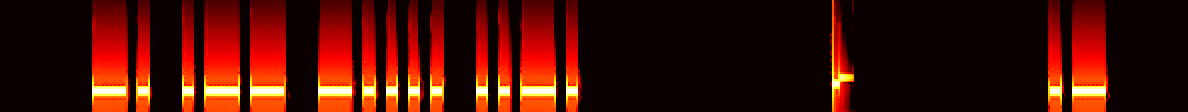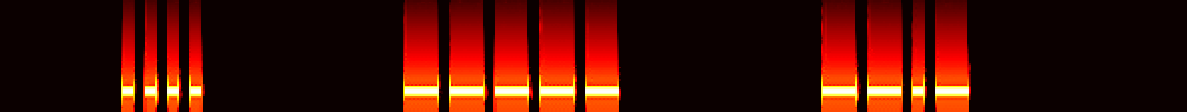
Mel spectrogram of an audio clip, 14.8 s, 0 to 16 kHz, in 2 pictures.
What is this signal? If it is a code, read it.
Morse code, heard as a keyed tone, about 17 wpm, spaced as for 9 wpm, 700 Hz. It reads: NW6F AH0Q
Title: USA Call Signs - 4 Characters - 6x Character Spacing - 17wpm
